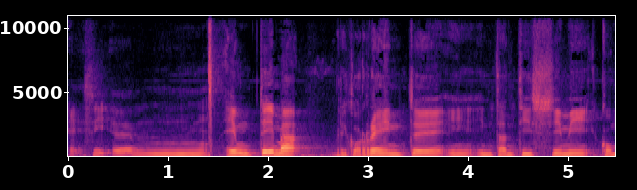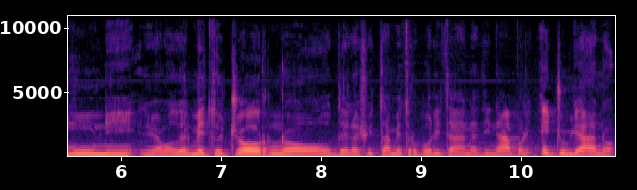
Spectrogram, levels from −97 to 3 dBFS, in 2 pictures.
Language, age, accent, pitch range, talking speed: Italian, 50-69, native, 115-130 Hz, 110 wpm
